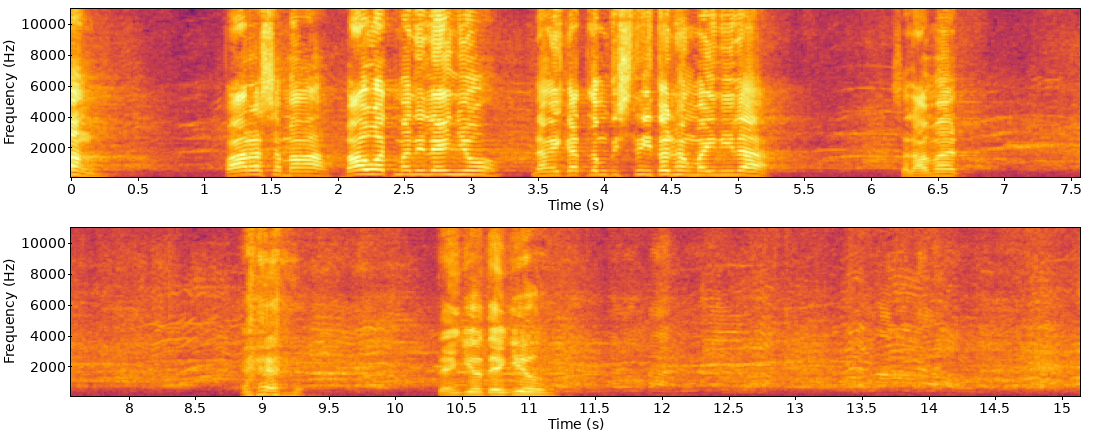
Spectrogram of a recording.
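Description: A crowd murmurs and cheers in the background.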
